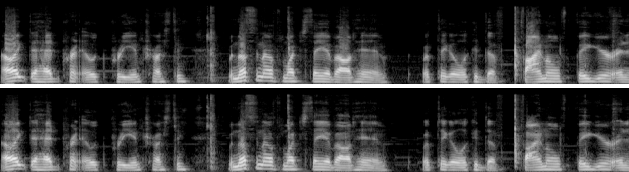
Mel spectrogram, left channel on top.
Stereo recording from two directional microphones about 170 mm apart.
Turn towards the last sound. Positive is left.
turn(degrees=-10)  # may be behind; listen again after turning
